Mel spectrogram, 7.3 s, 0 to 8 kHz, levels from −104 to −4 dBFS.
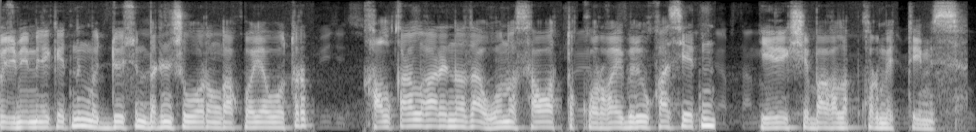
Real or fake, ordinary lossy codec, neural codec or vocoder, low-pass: real; none; none; none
